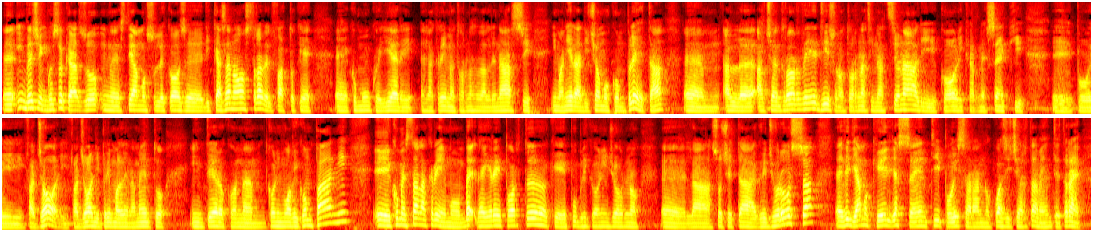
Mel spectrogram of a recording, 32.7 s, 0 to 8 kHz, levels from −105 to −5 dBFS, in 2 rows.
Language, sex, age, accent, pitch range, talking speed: Italian, male, 30-49, native, 105-135 Hz, 130 wpm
